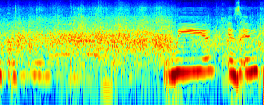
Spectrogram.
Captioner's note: audience applauds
